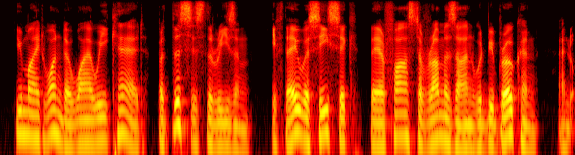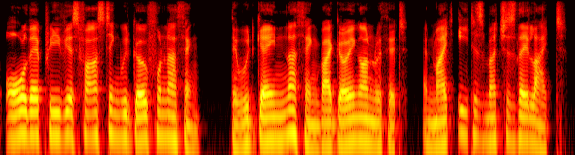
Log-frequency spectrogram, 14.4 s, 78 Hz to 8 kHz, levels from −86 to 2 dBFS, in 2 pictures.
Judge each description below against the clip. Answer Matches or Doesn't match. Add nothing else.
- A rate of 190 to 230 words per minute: Matches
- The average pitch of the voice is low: Matches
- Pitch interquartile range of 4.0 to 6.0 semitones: Matches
